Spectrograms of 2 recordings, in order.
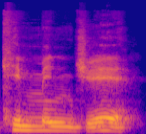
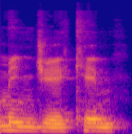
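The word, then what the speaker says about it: Kim Min-jae: Huang yujo is and Kim minje not Ming J Kim but that whole back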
